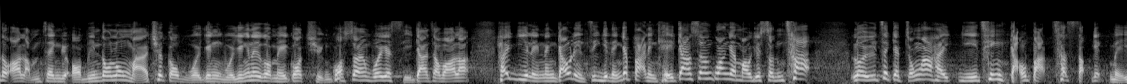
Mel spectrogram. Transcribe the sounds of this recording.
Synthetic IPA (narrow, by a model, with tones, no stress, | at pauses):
t̪o˧ʔa̰ː˨˧lɐ̰˨˩mt͡sɪ˧ŋjyː˨t̚ʔɔː˨˩miː˨˧nt̪o˥wlʊ˥ŋma̰ː˨˩jt͡ʃʰɵ˥t̚kɔː˧wuː˨˩jjɪ˧ŋwuː˨˩jɪ˧ŋnli˥kɔː˧me˨˧jkʷɔː˧k̚t͡ʃʰyː˨˩nkʷɔː˧k̚sœː˥ŋwuː˨˥jkɛː˧siː˨˩kaː˧nt͡sɐ˨waː˨˩laː˧ | hɐ˨˥jjiː˨˧lɪ˨˩ŋlɪ˨˩ŋkɐ˨˥wliː˨˩nt͡siː˧jiː˧lɪ˨˩ŋjɐ˥t̚paː˧k̚liː˨˩nkʰe˨˩jkaː˥nsœː˥ŋkʷaː˥nkɛː˧mɐ˨wjɪ˨k̚sɵ˧nt͡sʰaː˥ | lɵ˨˧ɥt͡sɪ˥kːɛː˧t͡sʊ˨˥ŋaː˨˩ɦɐ˨jjiː˨t͡sʰiː˥nkɐ̰˨˥wpa̰ː˧k̚t͡sʰɐ˥t̚sɐ˨p̚jɪ˥k̚mḛ˨˧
